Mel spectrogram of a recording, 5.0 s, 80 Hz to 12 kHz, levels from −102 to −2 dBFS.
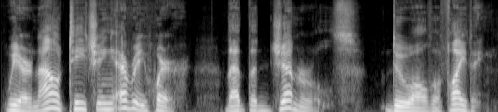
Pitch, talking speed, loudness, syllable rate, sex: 150 Hz, 145 wpm, -18 LUFS, 5.2 syllables/s, male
